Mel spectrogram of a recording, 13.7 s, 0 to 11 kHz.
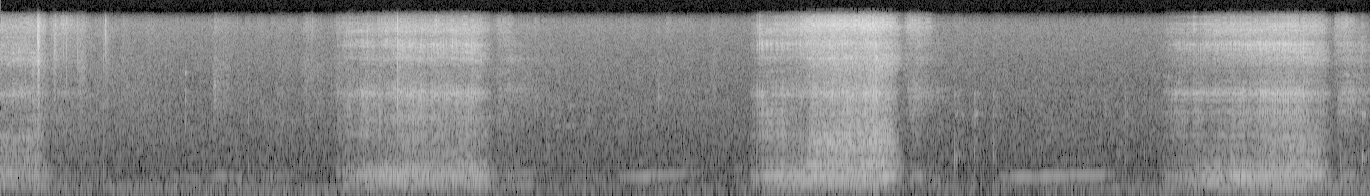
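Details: Man sleeping after a big night: loud, harsh, rattling snores on each in-breath, roughly 14 a minute, with quieter breathing between. Heavy snoring.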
